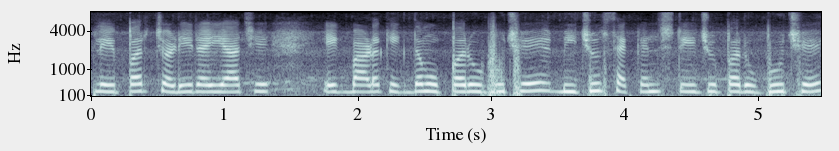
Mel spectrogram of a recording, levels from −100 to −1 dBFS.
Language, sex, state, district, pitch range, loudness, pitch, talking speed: Gujarati, female, Maharashtra, Mumbai Suburban, 240-250 Hz, -12 LUFS, 245 Hz, 175 wpm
